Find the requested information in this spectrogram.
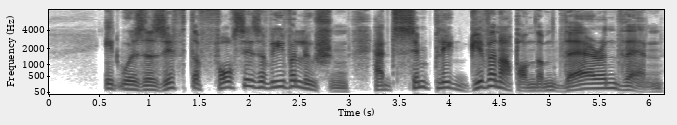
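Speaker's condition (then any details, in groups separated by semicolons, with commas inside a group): No condition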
